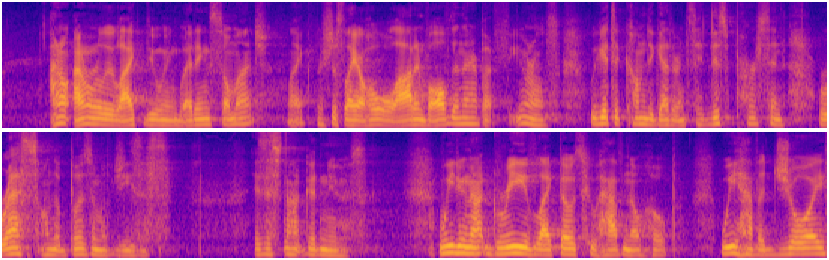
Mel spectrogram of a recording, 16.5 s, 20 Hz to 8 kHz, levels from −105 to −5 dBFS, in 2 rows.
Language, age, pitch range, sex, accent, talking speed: English, 30-49, 125-175 Hz, male, American, 200 wpm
